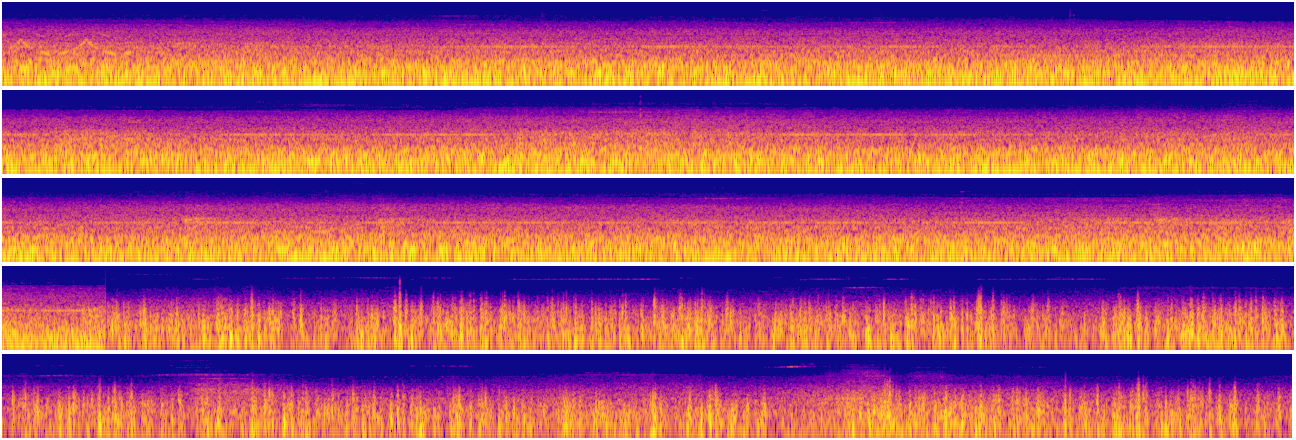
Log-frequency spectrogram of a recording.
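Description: Steady low rumble of a heavy vehicle engine with a faint high tone over it. About two-thirds through it cuts abruptly to a rougher, gusty noise, with wind buffeting the microphone.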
